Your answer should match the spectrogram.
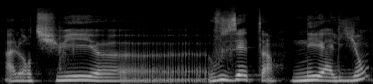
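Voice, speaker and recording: A woman's voice: fairly low pitch, fairly even intonation, slow pace. A woman hosting an interview, presenting her guest and putting questions to them. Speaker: interview host. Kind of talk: scripted introduction and interview questions.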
